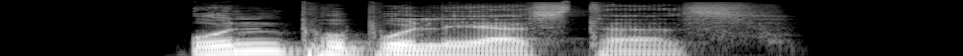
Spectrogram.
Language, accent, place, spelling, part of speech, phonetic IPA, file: German, Germany, Berlin, unpopulärstes, adjective, [ˈʊnpopuˌlɛːɐ̯stəs], De-unpopulärstes.ogg
- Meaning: strong/mixed nominative/accusative neuter singular superlative degree of unpopulär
